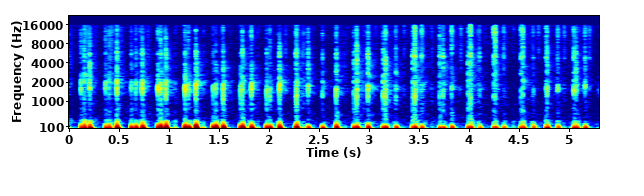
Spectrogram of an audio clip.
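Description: Long nails tap rapidly on the flat face of a hollow brown cardboard box held upright. The result is a fast, slightly uneven stream of dozens of short, dull, hollow thuds, deep and boomy with faint brighter clicks. Each tap dies away almost instantly.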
